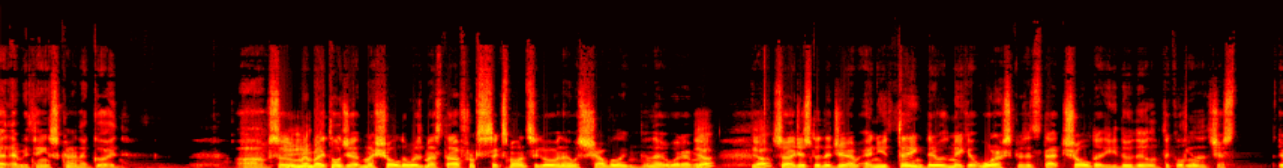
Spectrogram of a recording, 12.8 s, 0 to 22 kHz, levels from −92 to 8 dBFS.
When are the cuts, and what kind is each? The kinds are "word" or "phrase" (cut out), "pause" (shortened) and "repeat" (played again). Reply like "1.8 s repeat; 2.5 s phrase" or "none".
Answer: 4.7 s word; 8.1 s word; 11.9 s word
